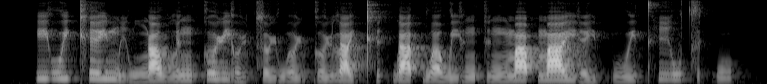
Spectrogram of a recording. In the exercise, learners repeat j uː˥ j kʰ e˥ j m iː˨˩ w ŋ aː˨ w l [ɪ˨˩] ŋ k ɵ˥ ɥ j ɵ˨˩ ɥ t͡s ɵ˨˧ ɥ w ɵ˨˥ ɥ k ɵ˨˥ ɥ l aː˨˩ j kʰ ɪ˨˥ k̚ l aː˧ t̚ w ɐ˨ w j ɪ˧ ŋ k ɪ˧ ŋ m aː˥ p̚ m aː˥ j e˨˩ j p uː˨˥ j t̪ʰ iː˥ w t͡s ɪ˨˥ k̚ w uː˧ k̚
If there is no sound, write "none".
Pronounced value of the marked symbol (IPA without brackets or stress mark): ɪ˧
